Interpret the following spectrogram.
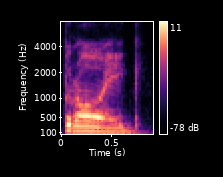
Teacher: Okay, and very often the last I in a case like this is not pronounced overtly, but kind of with a smile.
